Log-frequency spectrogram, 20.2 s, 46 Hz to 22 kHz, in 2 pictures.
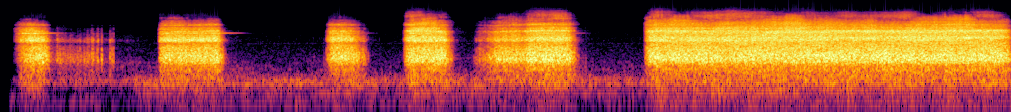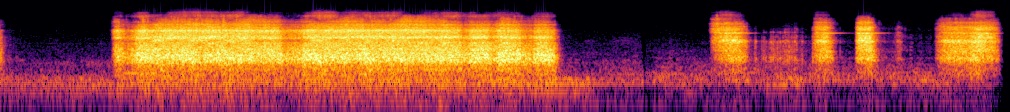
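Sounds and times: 
soldering iron: 0.2s - 2.3s, 3.3s - 5.8s, 6.4s - 10.2s, 11.2s - 15.8s, 17.2s - 20.2s.

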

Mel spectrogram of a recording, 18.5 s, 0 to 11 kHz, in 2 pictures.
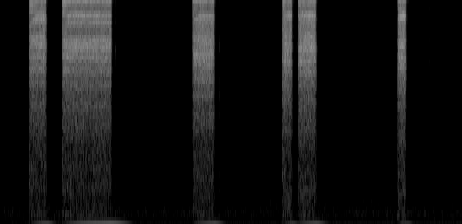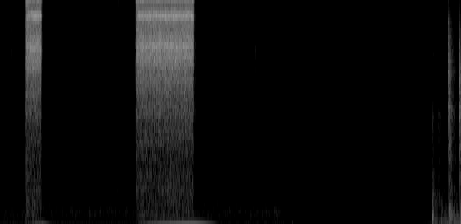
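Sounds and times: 
deodorant spray: 0.6s - 2.3s, 3.9s - 4.3s, 5.6s - 6.4s, 8.0s - 8.2s, 9.8s - 10.1s, 12.0s - 13.2s.

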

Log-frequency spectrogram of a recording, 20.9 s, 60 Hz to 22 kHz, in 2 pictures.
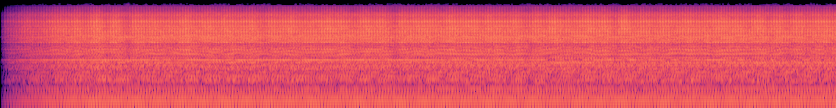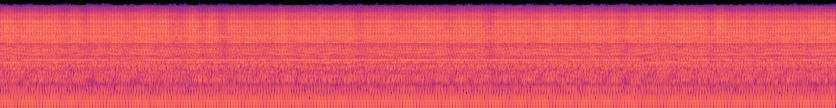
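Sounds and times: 
refrigerator: 0.2s - 20.8s.

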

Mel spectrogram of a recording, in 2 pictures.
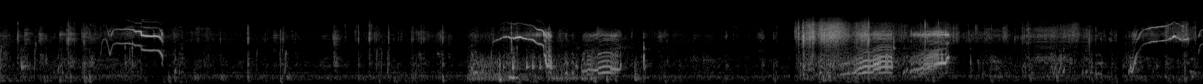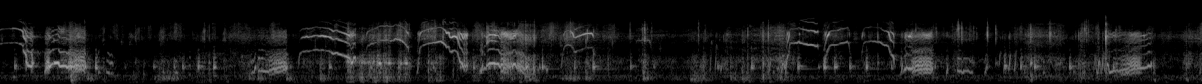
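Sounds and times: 
jerboa chattering with high squeaks and whistled notes: 0.0s - 1.8s, 4.7s - 6.4s, 8.4s - 9.7s, 10.7s - 24.0s
scratchy patter: 0.0s - 24.0s.

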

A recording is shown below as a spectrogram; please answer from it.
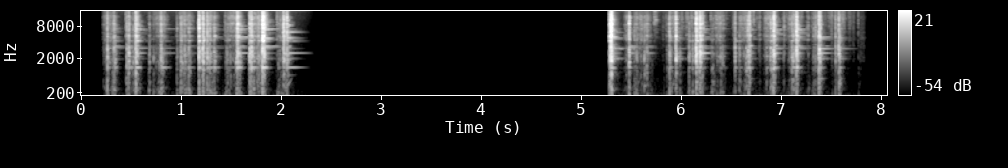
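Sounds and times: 
thermos being unscrewed: 0.2s - 2.2s, 5.3s - 7.8s.

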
